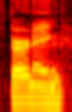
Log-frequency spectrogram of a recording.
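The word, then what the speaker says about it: Burningheart: your name burning har All Right burning how do you spell that last name b u r n i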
